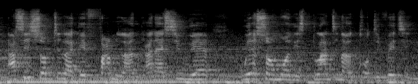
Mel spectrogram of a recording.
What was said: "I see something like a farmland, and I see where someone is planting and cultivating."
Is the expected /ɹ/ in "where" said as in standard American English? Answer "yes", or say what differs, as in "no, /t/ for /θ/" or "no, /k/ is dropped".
no, /w/ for /ɹ/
